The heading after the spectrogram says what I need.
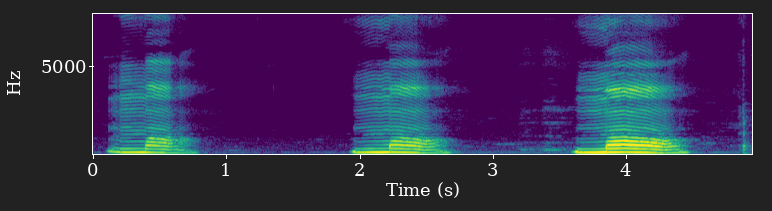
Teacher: এখন আমরা দেখব নাশিক্ক ব্যঞ্জন। যেসব ব্যঞ্জন ধ্বনি উচ্চারণের সময় ফুসফুস থেকে আসা বাতাস মুখের মধ্যে প্রথমে বাধা পায় এবং নাক এবং মুখ দিয়ে বেরিয়ে যায় সেগুলোকে বলা হচ্ছে নাসিক্য ব্যঞ্জন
